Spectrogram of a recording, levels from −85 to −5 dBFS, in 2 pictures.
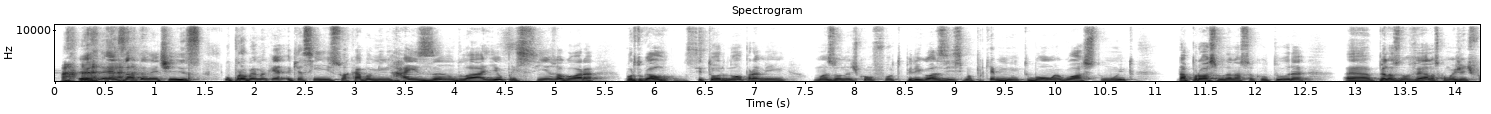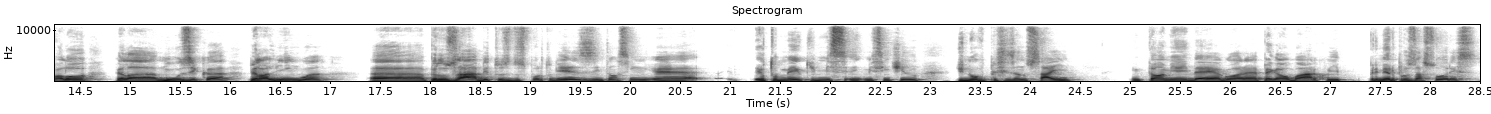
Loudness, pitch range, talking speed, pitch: -19 LUFS, 145-185 Hz, 180 wpm, 165 Hz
